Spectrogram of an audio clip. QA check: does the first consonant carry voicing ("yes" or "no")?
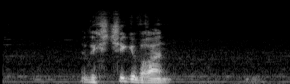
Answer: yes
